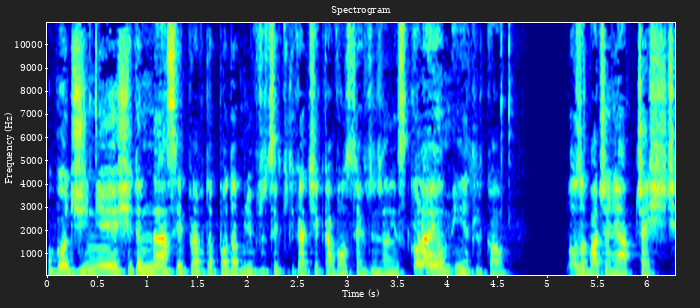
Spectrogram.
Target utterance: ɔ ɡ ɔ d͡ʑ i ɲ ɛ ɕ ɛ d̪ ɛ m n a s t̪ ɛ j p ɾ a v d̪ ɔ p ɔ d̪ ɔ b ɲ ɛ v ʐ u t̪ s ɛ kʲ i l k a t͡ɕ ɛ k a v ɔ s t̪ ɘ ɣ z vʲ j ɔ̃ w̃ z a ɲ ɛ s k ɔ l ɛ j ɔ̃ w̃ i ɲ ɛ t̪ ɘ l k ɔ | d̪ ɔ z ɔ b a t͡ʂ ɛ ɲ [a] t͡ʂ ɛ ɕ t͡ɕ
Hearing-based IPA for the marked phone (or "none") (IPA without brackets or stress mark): a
